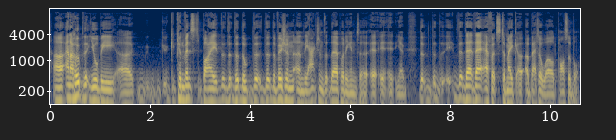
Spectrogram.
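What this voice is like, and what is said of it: British accent. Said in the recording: “I'm telling you in a British accent”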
